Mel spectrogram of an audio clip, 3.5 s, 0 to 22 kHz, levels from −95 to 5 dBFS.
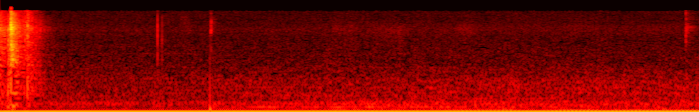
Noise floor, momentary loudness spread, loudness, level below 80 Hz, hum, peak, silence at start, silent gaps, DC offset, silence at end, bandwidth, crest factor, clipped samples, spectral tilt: -58 dBFS; 10 LU; -26 LUFS; -56 dBFS; none; -2 dBFS; 0 s; none; 2%; 0.3 s; 15 kHz; 34 dB; under 0.1%; 0.5 dB/octave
